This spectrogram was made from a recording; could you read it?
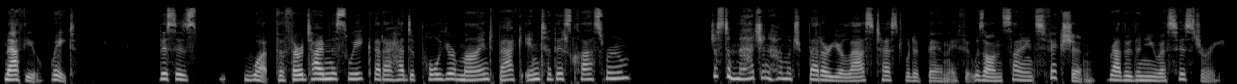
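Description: A woman's voice: on the high side, normal speed, dry recording, clean studio sound, close to an everyday voice. A woman playing a stern but caring schoolteacher in an audio drama, admonishing and firm. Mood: stern, disappointed. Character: stern, caring female schoolteacher chiding a student.

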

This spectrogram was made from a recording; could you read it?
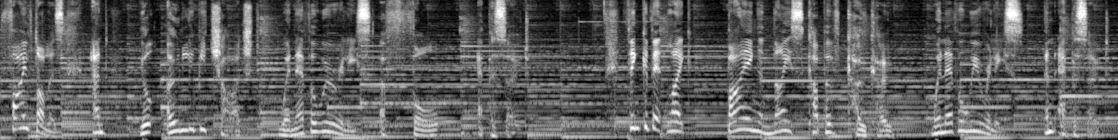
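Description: Animated man reading over music. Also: on the high side. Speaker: podcast presenter reading appeal and credits. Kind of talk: scripted podcast outro. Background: music under the voice.

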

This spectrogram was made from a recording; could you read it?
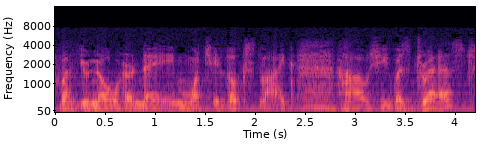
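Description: A man's voice: lowish voice, lively intonation, takes it slowly. An actor playing a defensive, easily riled father of a missing daughter in a radio drama, blunt and indignant. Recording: muffled radio drama recording with music.

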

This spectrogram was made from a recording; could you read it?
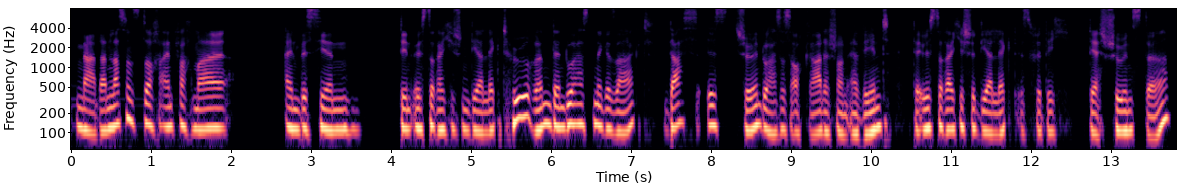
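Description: Low-voiced German man hosting a podcast. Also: steady tone, a little slow, a little mellow, dry recording, studio quality. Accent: standard German. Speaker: podcast host. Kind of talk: casual conversational interview.

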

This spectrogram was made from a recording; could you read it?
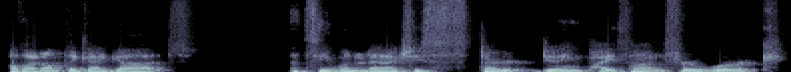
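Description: A man in his forties, a software engineer guest on a podcast, telling chatty anecdotes in a relaxed way. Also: on the high side, moderate pace. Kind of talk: casual conversational interview.

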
